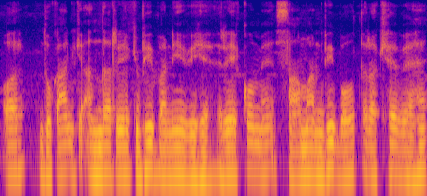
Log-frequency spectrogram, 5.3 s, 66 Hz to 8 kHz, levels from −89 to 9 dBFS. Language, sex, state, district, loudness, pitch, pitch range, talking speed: Hindi, male, Delhi, New Delhi, -13 LUFS, 110 Hz, 105-115 Hz, 215 wpm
